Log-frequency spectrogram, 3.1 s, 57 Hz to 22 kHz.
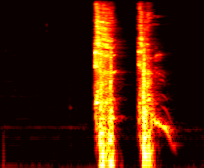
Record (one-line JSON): {"cough_length": "3.1 s", "cough_amplitude": 32767, "cough_signal_mean_std_ratio": 0.34, "survey_phase": "alpha (2021-03-01 to 2021-08-12)", "age": "45-64", "gender": "Female", "wearing_mask": "No", "symptom_none": true, "smoker_status": "Never smoked", "respiratory_condition_asthma": false, "respiratory_condition_other": false, "recruitment_source": "REACT", "submission_delay": "2 days", "covid_test_result": "Negative", "covid_test_method": "RT-qPCR"}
